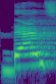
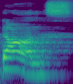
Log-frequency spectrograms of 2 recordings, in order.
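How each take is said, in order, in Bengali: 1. স্বরধ্বনিটি 'cat'-এর 'a'-এর মতো শোনায়। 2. স্বরধ্বনিটি 'father'-এর 'a'-এর মতো শোনায়।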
